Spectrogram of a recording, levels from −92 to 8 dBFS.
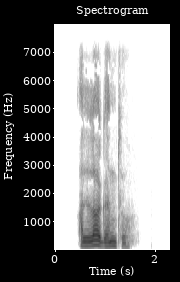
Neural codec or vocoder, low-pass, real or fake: none; 7.2 kHz; real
